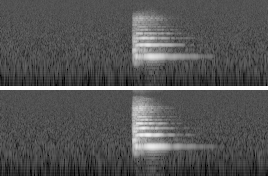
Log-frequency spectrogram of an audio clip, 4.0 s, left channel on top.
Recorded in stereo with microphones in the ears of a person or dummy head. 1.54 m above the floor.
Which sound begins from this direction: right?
A violin, at 2.0 s.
